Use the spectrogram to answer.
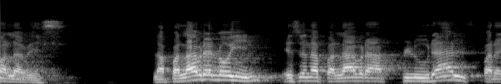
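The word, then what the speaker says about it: אֱלֹהִים: hebreas que se pronuncia Elohim algunos ponen como una J la H Elohim nosotros pronunciamos como en español Elohim nombre de Dios en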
